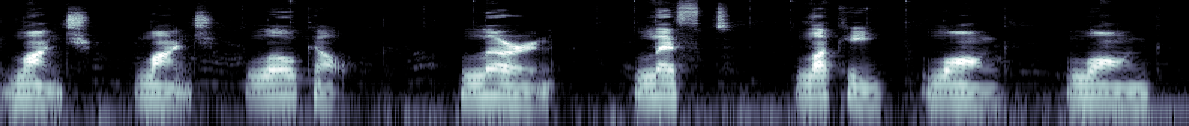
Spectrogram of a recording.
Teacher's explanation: So L at the beginning, clear L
